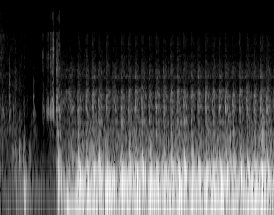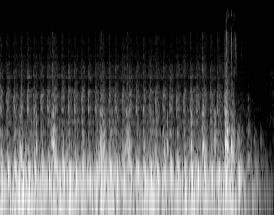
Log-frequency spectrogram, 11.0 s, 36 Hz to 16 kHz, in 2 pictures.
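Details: Abandoned 2002 Pontiac Grand Prix GTP, battery left disconnected overnight to clear the security light: the starter spins steadily about nine seconds but the engine never fires, crank no start. Fuel pressure is to be checked next; a fuel pump is suspected, not confirmed.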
